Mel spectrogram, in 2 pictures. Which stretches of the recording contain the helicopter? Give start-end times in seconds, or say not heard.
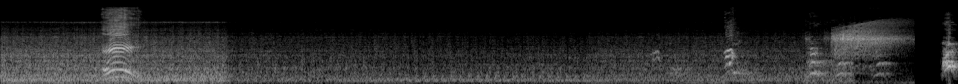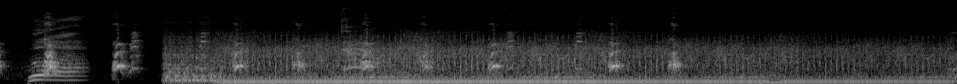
0.0-8.6, 11.2-19.1.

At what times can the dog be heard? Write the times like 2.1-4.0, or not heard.
6.5-16.4.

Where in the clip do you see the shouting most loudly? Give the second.
1 s.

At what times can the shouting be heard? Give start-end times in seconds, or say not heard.
1.0-1.4, 9.8-10.4, 12.9-13.4.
